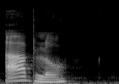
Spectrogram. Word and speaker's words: hablo: In the word hablo, we are stressing the second to last syllable. So in this word, since there's only two syllables, this would be the first syllable.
